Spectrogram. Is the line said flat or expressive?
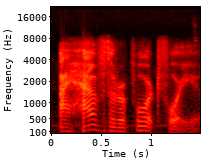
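flat. It is said flat, without inflection.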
